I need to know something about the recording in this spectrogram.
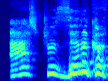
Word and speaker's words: AstraZeneca: Um, Clarissa says AstraZeneca. Thank you. Yeah, that's the pronunciation, right?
